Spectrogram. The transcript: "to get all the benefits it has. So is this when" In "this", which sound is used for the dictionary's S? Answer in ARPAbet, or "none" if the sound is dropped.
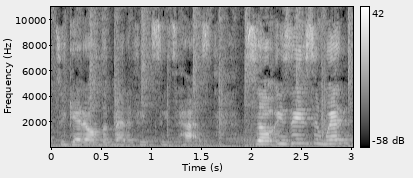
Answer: none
